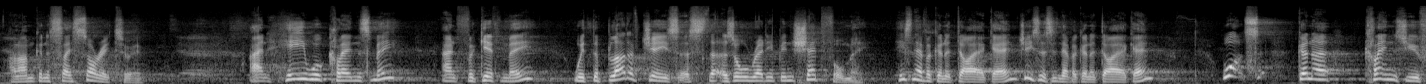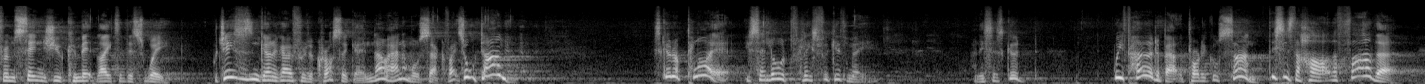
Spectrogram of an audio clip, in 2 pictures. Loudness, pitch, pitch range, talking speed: -18 LUFS, 220 Hz, 165-265 Hz, 205 wpm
